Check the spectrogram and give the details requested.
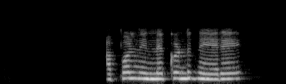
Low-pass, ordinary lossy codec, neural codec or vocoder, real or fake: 5.4 kHz; Opus, 32 kbps; none; real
